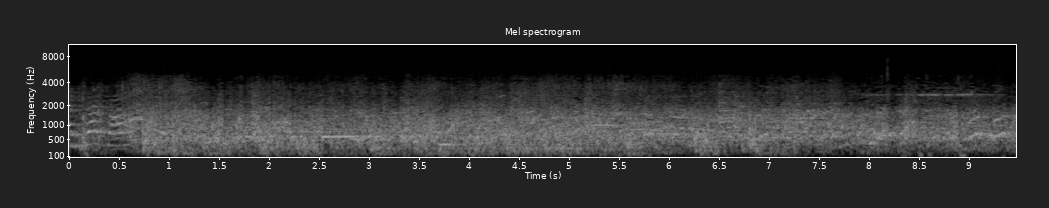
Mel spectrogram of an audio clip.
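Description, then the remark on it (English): A long, loud avalanche of junk crashing out of McGee's closet and burying Andy, a dense jumble of clattering, banging and rattling that pours on steadily for nearly ten seconds without a pause. “Oh, my gosh, he's buried under that pile of junk.”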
